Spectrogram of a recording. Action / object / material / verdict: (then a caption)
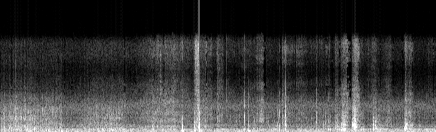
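scrape / cloth-covered board notebook cover with paper label / cloth and paper / none. Bare fingertips with painted nails rub and scratch the pasted paper label and worn dark cloth-covered board cover of an old hardback 'Rough Note Book', then lift the cover edge. A quiet, steady, low scratchy rustle runs throughout, broken by several brief sharp clicks and crinkles, the loudest snapping out near the middle.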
